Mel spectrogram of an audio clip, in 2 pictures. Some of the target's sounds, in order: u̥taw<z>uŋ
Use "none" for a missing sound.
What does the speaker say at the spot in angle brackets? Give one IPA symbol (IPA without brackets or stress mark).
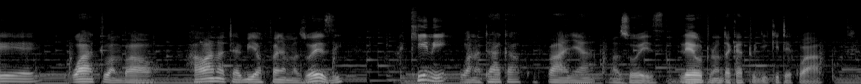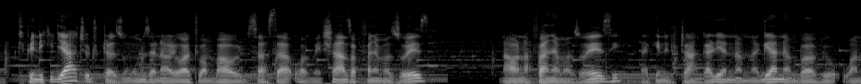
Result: z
